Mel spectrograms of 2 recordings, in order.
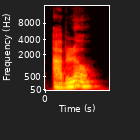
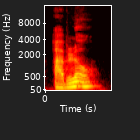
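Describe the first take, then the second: The two takes are said the same way.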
